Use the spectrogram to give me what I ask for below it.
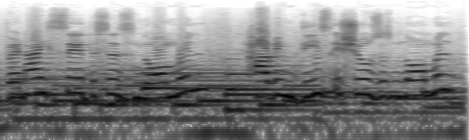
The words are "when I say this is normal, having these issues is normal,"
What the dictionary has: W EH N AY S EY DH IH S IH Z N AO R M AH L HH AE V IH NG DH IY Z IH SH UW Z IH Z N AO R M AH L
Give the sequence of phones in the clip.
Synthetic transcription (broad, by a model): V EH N AY S EY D IH S IH Z N AO R M AH L HH AE V IH NG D IY Z IH SH UW Z IH Z N AO R M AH L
